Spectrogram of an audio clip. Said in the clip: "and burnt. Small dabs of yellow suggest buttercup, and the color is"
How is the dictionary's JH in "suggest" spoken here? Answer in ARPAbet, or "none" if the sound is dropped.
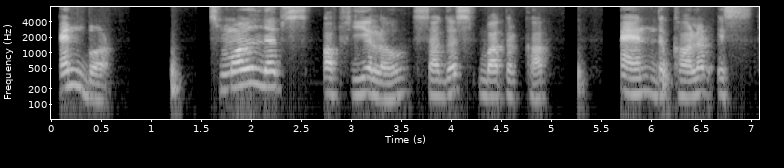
none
